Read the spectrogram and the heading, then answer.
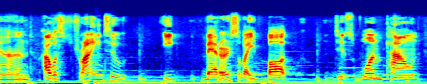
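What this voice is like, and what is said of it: Usual voice. Nothing is said of it.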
